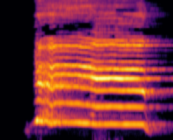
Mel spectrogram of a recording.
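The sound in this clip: A man's loud shout, one sustained cry lasting about one and a half seconds, holding a steady pitch before dropping away at the end, heard alone against silence.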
